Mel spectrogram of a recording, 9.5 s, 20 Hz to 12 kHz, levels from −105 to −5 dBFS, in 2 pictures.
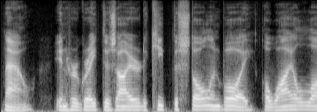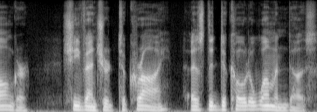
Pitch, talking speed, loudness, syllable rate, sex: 100 Hz, 130 wpm, -20 LUFS, 3.9 syllables/s, male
